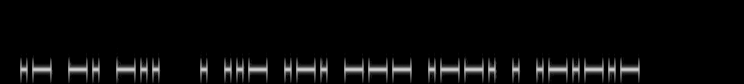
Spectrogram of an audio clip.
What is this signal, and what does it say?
Morse code, heard as a keyed tone, about 20 wpm, 700 Hz. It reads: AND EUROPE.
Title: Sentences with 5-Word Phrases - Spoken Beginning - 20wpm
